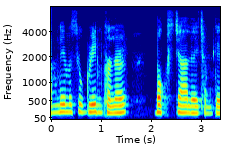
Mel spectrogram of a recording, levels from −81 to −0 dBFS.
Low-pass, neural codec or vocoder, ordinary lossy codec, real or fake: 7.2 kHz; codec, 32 kHz, 1.9 kbps, SNAC; none; fake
